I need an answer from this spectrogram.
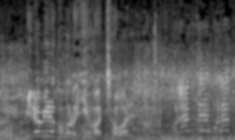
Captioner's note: wheel dancing all over the place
